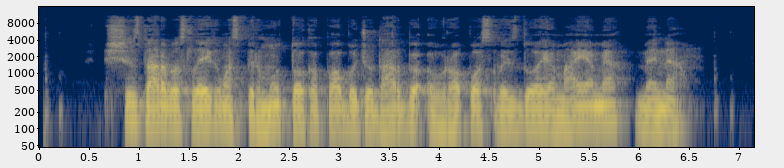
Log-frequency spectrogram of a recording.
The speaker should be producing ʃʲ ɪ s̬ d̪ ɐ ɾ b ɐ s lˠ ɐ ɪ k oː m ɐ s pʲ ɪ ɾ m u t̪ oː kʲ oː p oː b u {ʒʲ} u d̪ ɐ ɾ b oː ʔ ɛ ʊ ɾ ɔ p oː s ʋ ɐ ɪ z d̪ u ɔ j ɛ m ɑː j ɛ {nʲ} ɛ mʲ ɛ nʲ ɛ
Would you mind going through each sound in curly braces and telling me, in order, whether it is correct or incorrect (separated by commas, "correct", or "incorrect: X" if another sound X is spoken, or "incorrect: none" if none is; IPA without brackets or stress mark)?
incorrect: d͡ʒʲ, incorrect: mʲ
